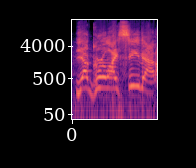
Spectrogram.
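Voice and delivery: usual speaking voice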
